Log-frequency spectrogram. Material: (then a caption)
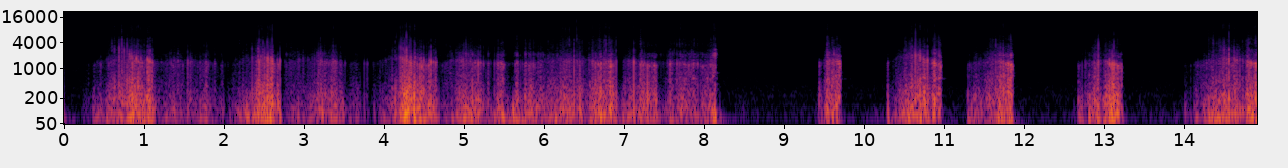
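Foam. Long nails of both hands scratch two small black foam microphone windscreens on a Tascam recorder, making a deep, rumbling, low-heavy scraping sound. The scratching runs almost continuously for about eight seconds, then breaks into five separate short scratching bursts with silence between them.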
